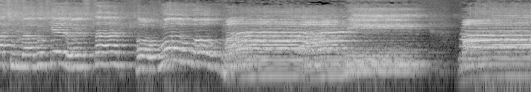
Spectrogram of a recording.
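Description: A vocal group singing a cappella, several voices in harmony with no instruments. The voices drop away briefly about a second before the end, then come back in together.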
